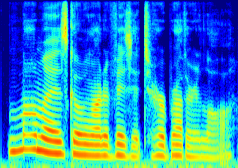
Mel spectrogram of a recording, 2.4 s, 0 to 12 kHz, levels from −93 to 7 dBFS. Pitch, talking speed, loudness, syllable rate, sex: 185 Hz, 275 wpm, -16 LUFS, 6.3 syllables/s, female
